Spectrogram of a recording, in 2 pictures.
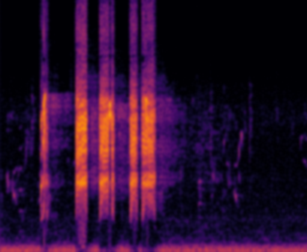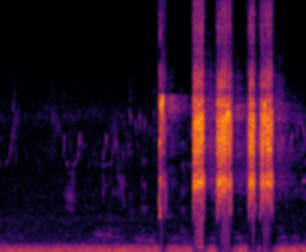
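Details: Black francolin (Kala Teetar) calling: two bursts of harsh, grating, high notes, about five or six per burst in a broken rhythm, roughly five seconds apart, over a steady low hum.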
